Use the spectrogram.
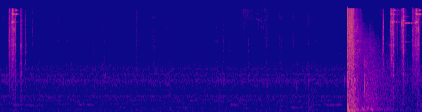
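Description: Gunfire in the video game PUBG: a few faint shots at the start, a long quiet stretch, then a sudden loud burst of close shots near the end.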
